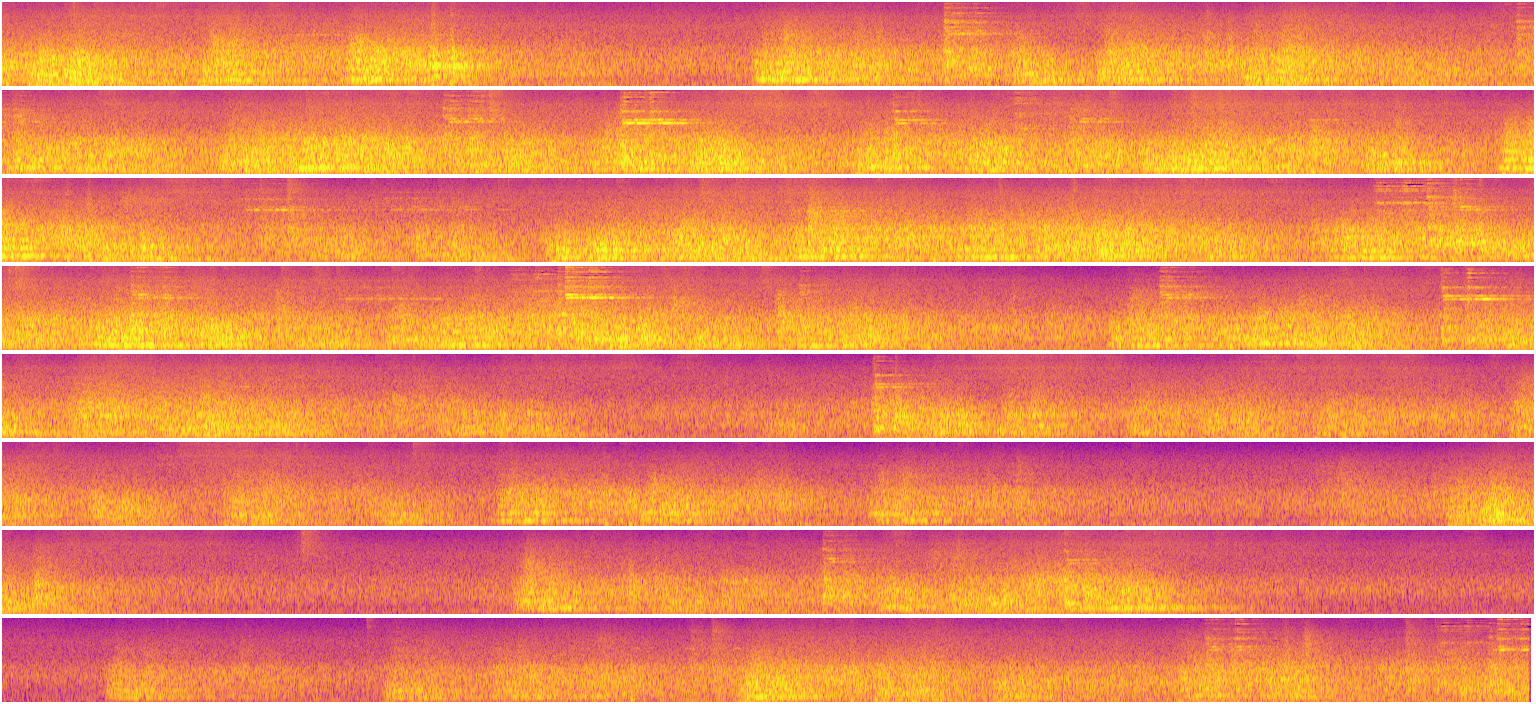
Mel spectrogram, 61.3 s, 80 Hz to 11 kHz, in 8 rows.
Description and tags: GGB A0216 under north approach
Ambient recording of the Golden Gate Bridge in San Francisco, CA, USA from underneath the northern (Marin) approach: car music. Recorded October 18, 2009 using a Sony PCM-D50 recorder's internal mics and windscreen.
